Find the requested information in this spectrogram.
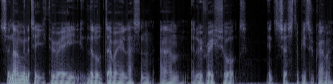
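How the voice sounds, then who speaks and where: A man's very deep, low voice with a British accent, a dark, mellow tone, fairly even intonation and a very fast pace. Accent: RP. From England, Shropshire. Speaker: English teacher. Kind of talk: self-introduction. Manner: hesitant, many fillers.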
